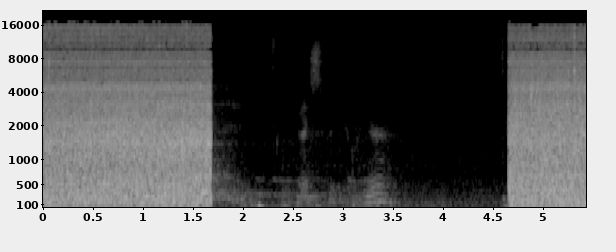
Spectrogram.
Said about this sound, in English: So this is the rainy season, the beginning of the rainy season. We had expected this might happen, but here it is.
